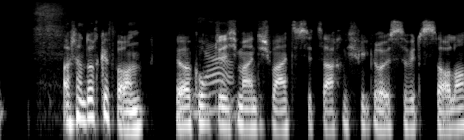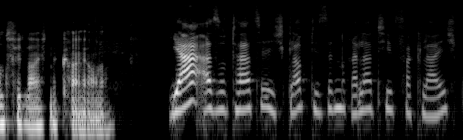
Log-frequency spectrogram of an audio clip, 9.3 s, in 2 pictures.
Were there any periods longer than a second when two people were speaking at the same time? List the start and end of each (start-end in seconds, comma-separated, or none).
none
